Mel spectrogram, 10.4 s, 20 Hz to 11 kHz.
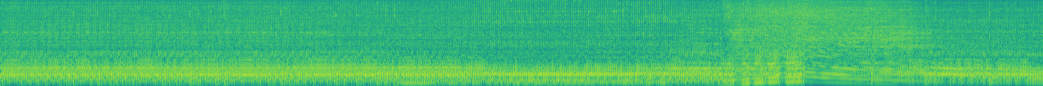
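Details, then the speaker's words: Homelite Super XL-925 chainsaw, rebuilt with good compression, double governed (factory hole in the high-speed nozzle plus governor assembly): revved, the note turns blubbery and uneven as it loads up; still to be tuned in wood. "this is double governed it's got a hole that is Factory in the top of the high speed nozzle and it's got the governor assembly on the side so it's not going to sound that impressive revved because it's going to load up"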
